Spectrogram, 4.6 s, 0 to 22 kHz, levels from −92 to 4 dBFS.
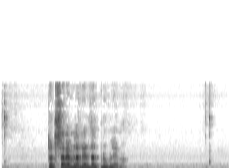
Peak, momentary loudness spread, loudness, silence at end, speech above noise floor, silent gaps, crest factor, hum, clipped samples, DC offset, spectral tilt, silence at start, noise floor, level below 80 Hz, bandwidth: -8 dBFS; 27 LU; -24 LUFS; 0.35 s; 40 dB; none; 20 dB; none; under 0.1%; under 0.1%; -5 dB/octave; 0.1 s; -64 dBFS; -48 dBFS; 11.5 kHz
